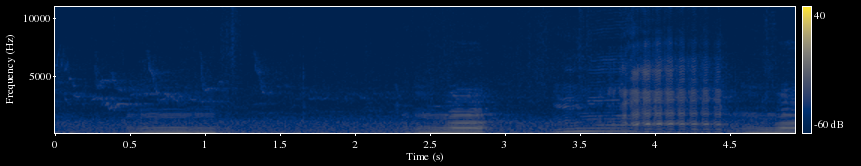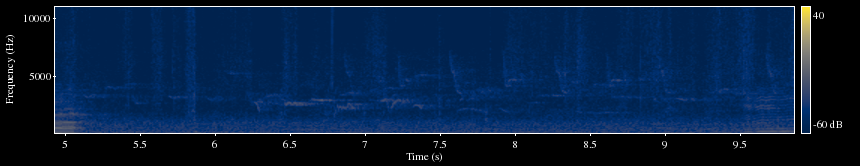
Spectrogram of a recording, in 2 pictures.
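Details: Zwartbles sheep and lambs on a County Kilkenny farm in Ireland calling while being fed breakfast on an early summer morning: four low, nasal bleats in quick succession, then a fainter one, with a man speaking gently to the flock.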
